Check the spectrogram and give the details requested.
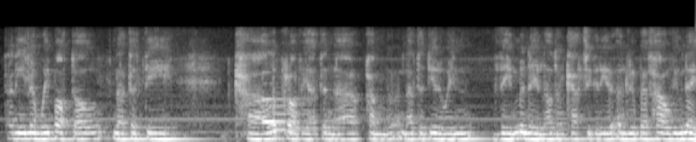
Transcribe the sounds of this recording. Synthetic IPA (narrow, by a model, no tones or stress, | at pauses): d̥aninəmwɨbɔdɔlˠnadədi | kʰaːlˠəpʰrɔvjadənapʰamnadədiruɨnðɪməneɨlˠɔdɔrkʰatʰɛɡɔɾiənrɪwbɛθɦawvɪwne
